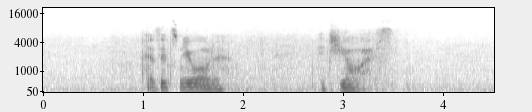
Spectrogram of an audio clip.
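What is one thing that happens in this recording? A woman speaks in a sly, playful voice.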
